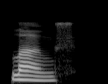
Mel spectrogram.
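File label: "lungs", English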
